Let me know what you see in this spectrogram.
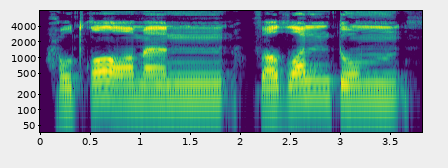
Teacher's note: میم کے اوپر تنوین ہے، غنہ کریں گے۔ حطاما فظلتم، فظلتم میں فا کو نون سے ادا کریں گے، ضا کو موٹا کرتے ہوئے لام کے ساتھ ملانا ہے، لام ساکن غنہ آنی ہوگا، تا کو میم ساکن کے ساتھ ملانا ہے، غنہ کریں گے۔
